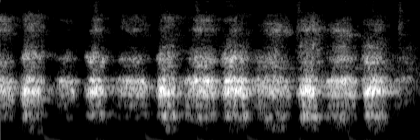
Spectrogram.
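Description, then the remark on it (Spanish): A person imitates a dog's panting: quick, rhythmic huffs of breath, about eight in a couple of seconds, fairly loud, with no talking. “Entonces, si uno presta atención a esa respiración, a ese ciclo ventilatorio, a la respiración”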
